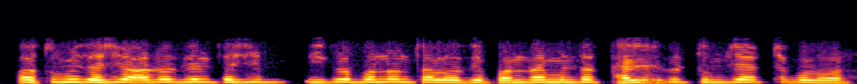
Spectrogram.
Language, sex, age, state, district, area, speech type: Marathi, male, 30-45, Maharashtra, Akola, urban, conversation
